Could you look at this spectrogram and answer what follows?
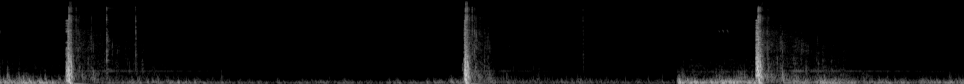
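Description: Three sharp rifle shots from an AR-15 or Weatherby Vanguard ring out at an outdoor shooting range, spaced several seconds apart, each with a short echoing tail over quiet background.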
